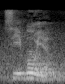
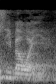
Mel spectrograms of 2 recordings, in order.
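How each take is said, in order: First: The name ends with an open -waya sound. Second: The name ends with a closed -wayh sound. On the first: This is the form used by hadith scholars. "المحدثين يقولوا إيه؟ سيبويا" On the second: This is the form used by grammarians. "النحاة يقولوا سيبويه"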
